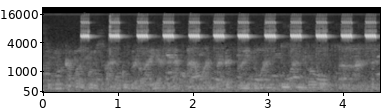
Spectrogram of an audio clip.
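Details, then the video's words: After a short quiet start, a rice-field jangkrik jeliteng cricket from Java begins sharp, high-pitched chirping, roughly three chirps a second, loud and regular over faint background noise. "SUARA JANGKRIK PENGUSIR TIKUS SUARA ASLI"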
